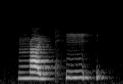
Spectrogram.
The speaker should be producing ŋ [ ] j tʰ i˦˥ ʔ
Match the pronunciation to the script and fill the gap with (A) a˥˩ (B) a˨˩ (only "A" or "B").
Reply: B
